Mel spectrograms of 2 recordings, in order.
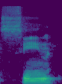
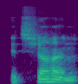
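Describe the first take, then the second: First: The name is said like the word seen. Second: The name is said like shawn. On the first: The name is read the way it is spelled. "this is S E A N. That's how you pronounce that" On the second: This is how the name's owner says it. "no, my name's not Scene. It's Sean"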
